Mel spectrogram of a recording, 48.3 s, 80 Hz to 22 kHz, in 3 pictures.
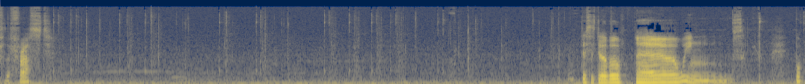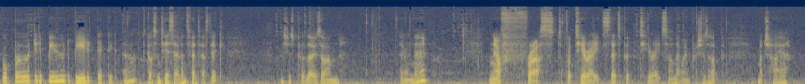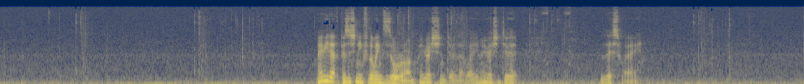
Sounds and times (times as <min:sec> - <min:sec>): Speech: 0:00.0 - 0:01.1, 0:11.6 - 0:15.0, 0:15.9 - 0:20.6, 0:21.7 - 0:23.0, 0:25.9 - 0:30.6, 0:31.2 - 0:32.0, 0:38.5 - 0:42.6, 0:44.2 - 0:45.1.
